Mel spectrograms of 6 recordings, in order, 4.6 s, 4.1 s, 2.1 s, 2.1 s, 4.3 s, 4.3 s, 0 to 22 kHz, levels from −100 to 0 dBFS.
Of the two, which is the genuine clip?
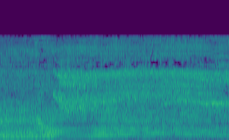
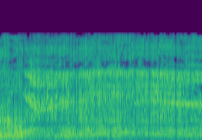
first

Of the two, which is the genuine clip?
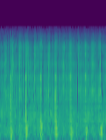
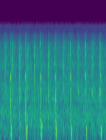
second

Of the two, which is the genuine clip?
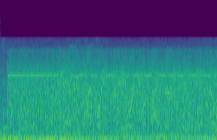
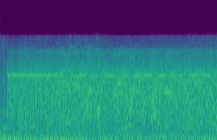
first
